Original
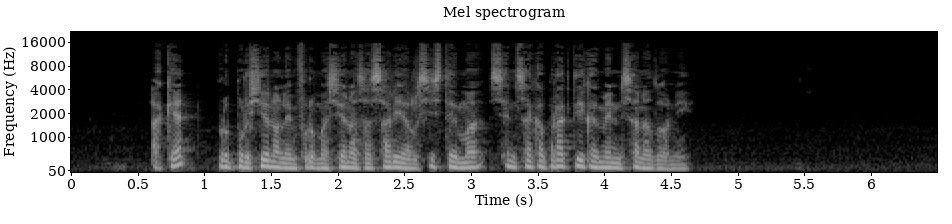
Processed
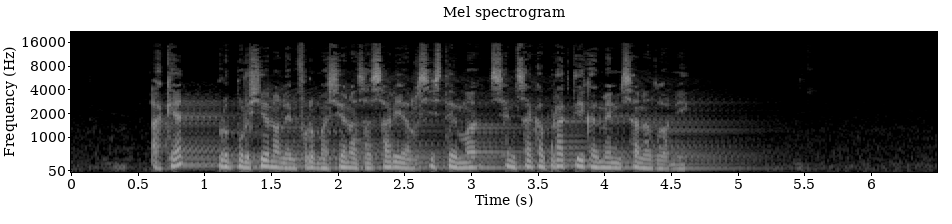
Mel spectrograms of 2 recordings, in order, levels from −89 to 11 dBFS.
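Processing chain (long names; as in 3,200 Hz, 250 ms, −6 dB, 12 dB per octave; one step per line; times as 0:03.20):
reverb reduction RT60 0.66 s
spring reverb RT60 1.8 s, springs 43 ms, chirp 75 ms, DRR 12.5 dB
in parallel at +0.5 dB: downward compressor, threshold −34 dBFS, peak gain reduction 14 dB
on the sum: level −3.5 dB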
